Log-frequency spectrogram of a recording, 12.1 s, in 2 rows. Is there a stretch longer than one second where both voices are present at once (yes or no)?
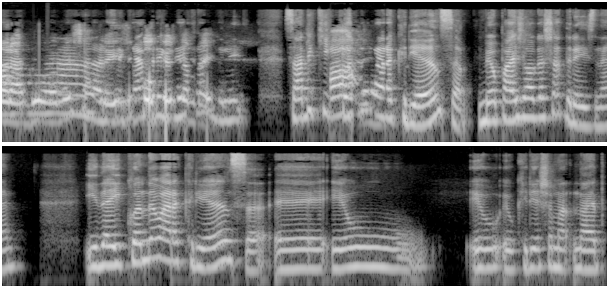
yes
